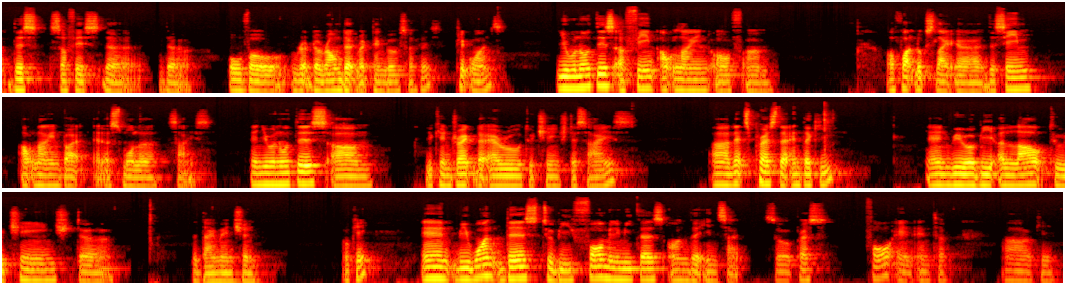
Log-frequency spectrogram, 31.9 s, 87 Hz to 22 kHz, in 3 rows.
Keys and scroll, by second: 18.8 Return, 27.0 4, 27.5 Return.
